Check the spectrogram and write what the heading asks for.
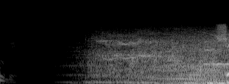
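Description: Animated-film vehicle sound effect: a rushing, skidding road noise with a low rumble that starts about half a second in and swells steadily louder.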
